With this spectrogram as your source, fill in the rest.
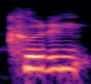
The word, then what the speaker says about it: couldn't: word couldn't all right here instead of C open the mouth up a little bit more for that uh sound uh couldn't even recall couldn't even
